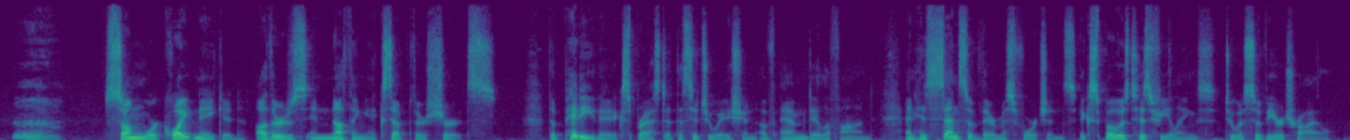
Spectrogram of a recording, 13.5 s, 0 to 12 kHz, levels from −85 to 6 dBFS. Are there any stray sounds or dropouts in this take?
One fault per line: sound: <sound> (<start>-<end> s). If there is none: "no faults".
sound: sigh (0.1-0.7 s)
